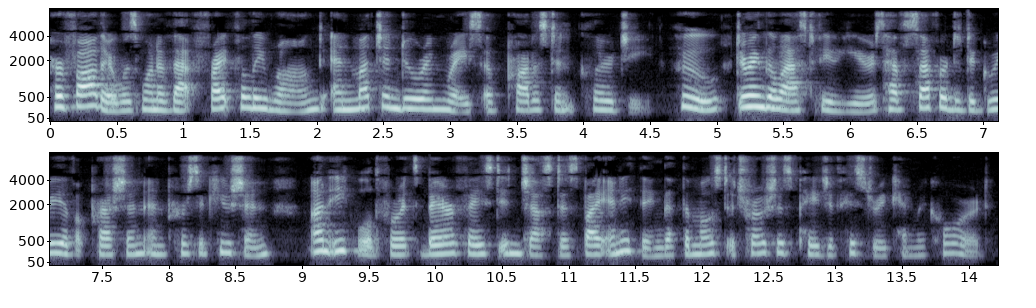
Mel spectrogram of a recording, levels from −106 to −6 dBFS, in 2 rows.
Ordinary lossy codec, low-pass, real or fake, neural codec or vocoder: AAC, 48 kbps; 7.2 kHz; real; none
